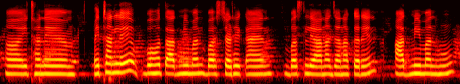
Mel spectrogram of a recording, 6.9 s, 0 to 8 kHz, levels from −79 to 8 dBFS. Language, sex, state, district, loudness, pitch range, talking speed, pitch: Chhattisgarhi, female, Chhattisgarh, Jashpur, -19 LUFS, 245-265 Hz, 175 wpm, 255 Hz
